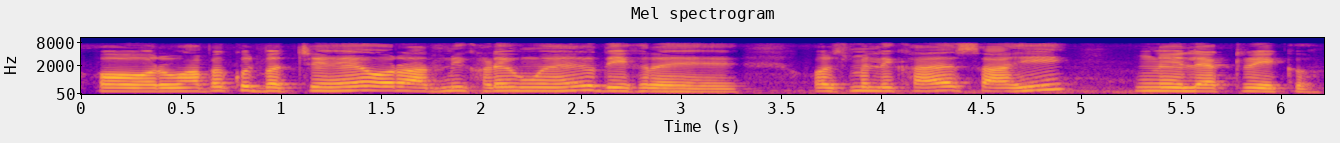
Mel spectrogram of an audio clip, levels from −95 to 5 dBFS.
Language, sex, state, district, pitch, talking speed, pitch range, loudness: Hindi, female, Bihar, West Champaran, 205 Hz, 210 wpm, 195-220 Hz, -15 LUFS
